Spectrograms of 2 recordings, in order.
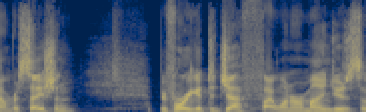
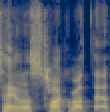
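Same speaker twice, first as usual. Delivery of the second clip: plain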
